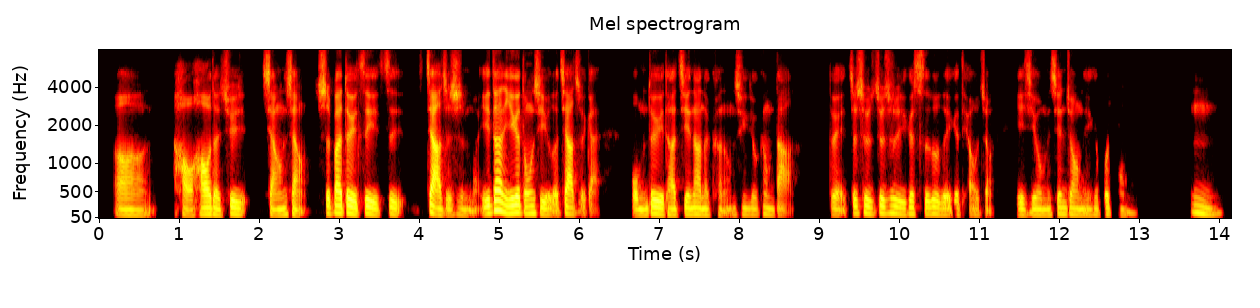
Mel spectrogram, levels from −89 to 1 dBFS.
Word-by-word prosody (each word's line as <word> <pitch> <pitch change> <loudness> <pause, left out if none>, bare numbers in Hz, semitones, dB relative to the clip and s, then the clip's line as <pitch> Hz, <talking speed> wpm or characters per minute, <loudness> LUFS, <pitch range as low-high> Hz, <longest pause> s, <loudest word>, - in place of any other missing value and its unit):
啊， 95 -2 -2 0.3
好 90 - 0
好 110 +3 +4
地 105 -3 +1
去 105 +2 -1 0.2
想 95 +1 0
想， 110 - -2
失 - - 0
败 130 -2 +6
对 125 -3 +6
于 - - +3
自 120 - +2
己 105 -3 +4
自 105 +2 -3 0.2
价 105 - +6
值 95 -1 -3
是 105 - +1
什 95 - -6
么， - - -9
一 120 +2 +2
旦 175 +2 +9
一 125 0 +6
个 135 - +9
东 120 0 0
西 115 -3 0
有 105 - +1
了 - - -1
价 - - +3
值 - - -8
感， - - -10 0.4
我 95 - -1
们 95 0 -2
对 115 +3 +3
于 - - +4
它 100 -1 -1
接 105 +3 -1
纳 105 -1 +1
的 100 -1 -2
可 - - -11
能 105 - -10
性 105 -1 -7
就 100 -1 -6
更 105 -1 -7
大 - - -4
了。 - - -12 0.4
对， - - -5
这 120 - -2
是 120 -1 0
这 125 -1 0
是 120 -2 0
一 105 - -2
个 115 0 0
思 110 +1 -3
路 115 -1 +1
的 100 - 0
一 - - -3
个 - - -5
调 - - -10
整， - - -10 0.3
以 100 - -2
及 100 +1 -4
我 95 - -1
们 95 +1 -5
现 110 +1 -2
状 105 -3 -3
的 95 - -5
一 95 - -7
个 100 - -7
不 110 - -4
同， 105 +6 -14 0.8
嗯。 115 -3 -4
105 Hz, 300 characters per minute, -23 LUFS, 100-120 Hz, 0.8 s, 旦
